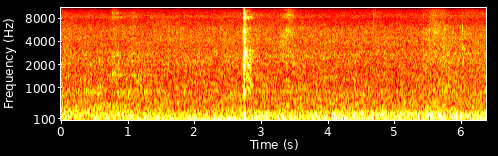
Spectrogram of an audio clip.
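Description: Steady engine and road noise heard from inside a moving car's cabin, a low even hum. A single short click about three seconds in.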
